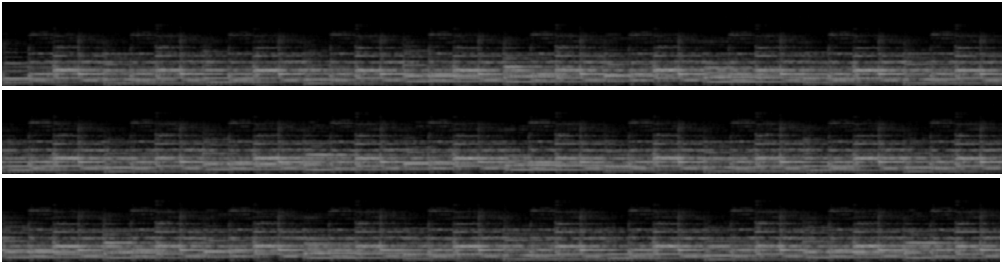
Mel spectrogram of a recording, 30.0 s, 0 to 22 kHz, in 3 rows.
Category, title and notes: Music > Solo instrument
Piano loops 163 efect 4 octave long loop 120 bpm
120bpm, free, simple, loop, reverb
